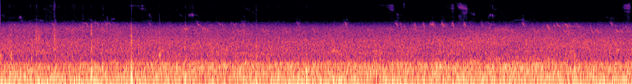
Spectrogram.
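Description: Open-air ambience on a grass training pitch: a steady low rumble with one sharp thud of a football being struck about two seconds in, and faint bird chirps.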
